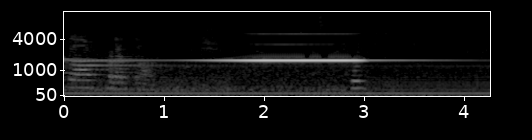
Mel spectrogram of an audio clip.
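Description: A microphone gives off a loud, shrill feedback whine.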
